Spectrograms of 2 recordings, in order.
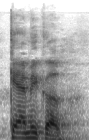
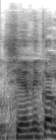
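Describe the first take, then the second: First: The word begins with a 'k' sound. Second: The word begins with a 'ch' sound. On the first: The speaker calls it right. "क पढ़ेंगे" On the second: The speaker calls it wrong. "अब इसको केमिकल नहीं कहेंगे"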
